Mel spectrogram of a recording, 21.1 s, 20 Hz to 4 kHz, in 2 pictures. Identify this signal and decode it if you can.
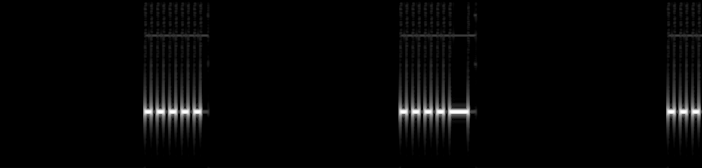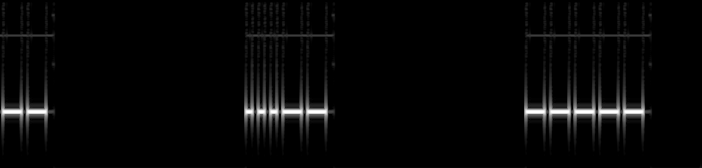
Morse code, heard as a keyed tone, about 13 wpm, spaced as for 3 wpm, 800 Hz. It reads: 54330
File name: hamdata / L12-EX02-CHIFFRES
